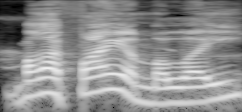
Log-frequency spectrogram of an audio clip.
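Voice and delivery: put-on American Southern accent. Imitating a coach's new Southern accent: imitating Brian Kelly's Southern accent. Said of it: "He's got a really good accent now".

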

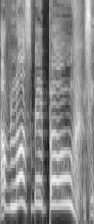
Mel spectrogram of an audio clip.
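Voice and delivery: very high, stretched-out, drawn-out holler. Coming up out of deep water, the speaker retells what he shouted, retelling a shout. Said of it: "I just shouted".

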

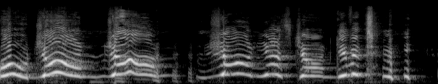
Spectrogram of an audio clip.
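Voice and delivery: very high, stretched, drawn-out woman's scream. Mocking a movie scene by imitating a woman screaming. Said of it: "you don't have to have the woman just screaming".

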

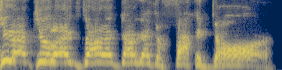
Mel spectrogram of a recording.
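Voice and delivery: very high, piercing, shrill holler. Picturing the other speaker's home, the speaker imitates someone yelling at a daughter to get the door. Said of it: "I can hear you yelling at the door".

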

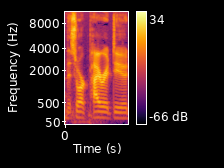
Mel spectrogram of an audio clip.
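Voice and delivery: ordinary delivery

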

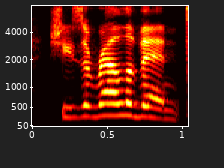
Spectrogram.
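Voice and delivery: ordinary delivery

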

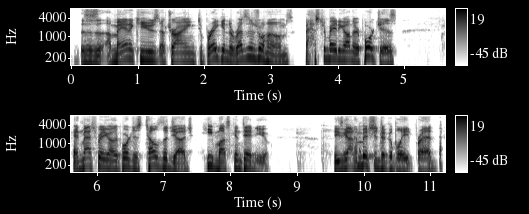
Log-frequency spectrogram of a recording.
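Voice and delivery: plain

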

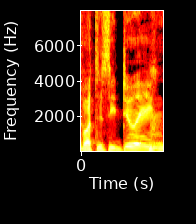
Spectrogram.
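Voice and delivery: put-on French accent, slow. Acting out a spy peering through a newspaper: French accent. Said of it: "That is my French accent".

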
